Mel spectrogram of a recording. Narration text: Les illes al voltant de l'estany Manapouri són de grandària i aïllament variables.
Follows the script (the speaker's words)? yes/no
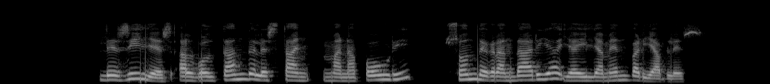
yes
